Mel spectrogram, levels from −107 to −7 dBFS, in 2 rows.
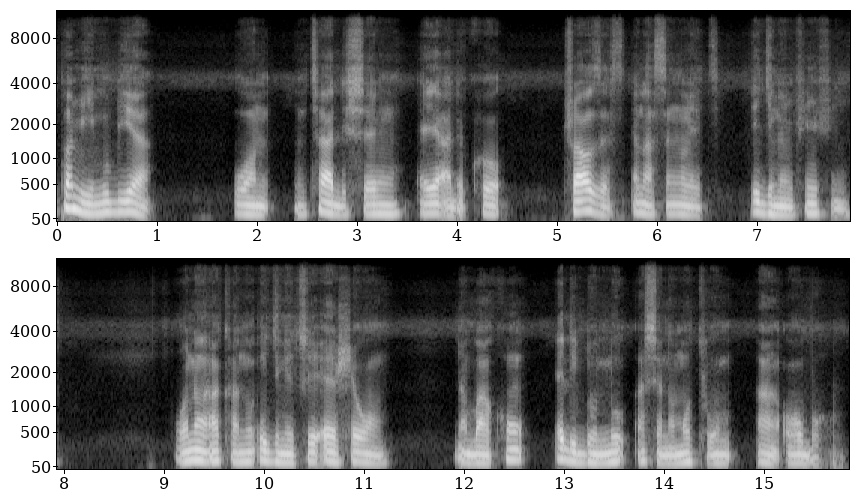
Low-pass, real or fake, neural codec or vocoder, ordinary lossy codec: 10.8 kHz; fake; autoencoder, 48 kHz, 32 numbers a frame, DAC-VAE, trained on Japanese speech; Opus, 64 kbps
